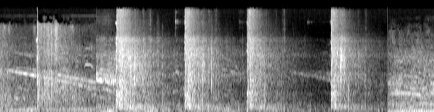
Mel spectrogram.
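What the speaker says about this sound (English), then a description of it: "the man in white trousers is back on the bridge and firing with a different weapon" Several loud gunshots ring out from a man firing a weapon on a bridge during a violent attack, sharp broadband cracks spaced about a second or more apart with lingering echo and background noise between them.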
